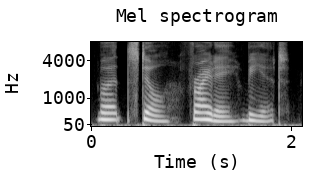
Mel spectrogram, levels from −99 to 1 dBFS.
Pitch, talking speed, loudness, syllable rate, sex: 200 Hz, 140 wpm, -17 LUFS, 3.5 syllables/s, female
